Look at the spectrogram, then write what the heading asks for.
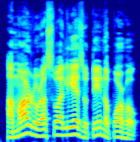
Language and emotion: Assamese, neutral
